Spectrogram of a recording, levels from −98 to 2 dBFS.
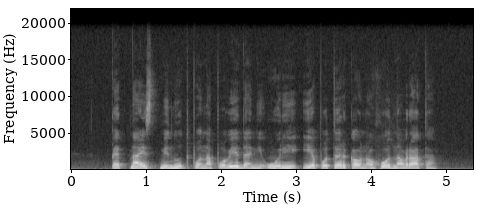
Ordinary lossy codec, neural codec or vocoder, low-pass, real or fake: none; none; 19.8 kHz; real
